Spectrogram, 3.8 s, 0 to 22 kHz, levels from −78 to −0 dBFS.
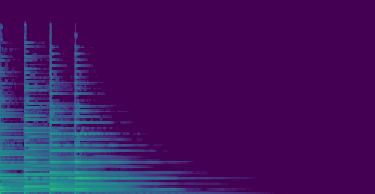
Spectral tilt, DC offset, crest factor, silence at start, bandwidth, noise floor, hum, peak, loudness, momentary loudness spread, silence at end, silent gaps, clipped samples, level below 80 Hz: -1 dB/octave; under 0.1%; 20 dB; 0 s; 17.5 kHz; -70 dBFS; none; -12 dBFS; -27 LUFS; 19 LU; 1 s; none; under 0.1%; -54 dBFS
